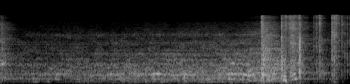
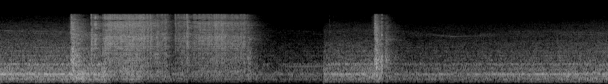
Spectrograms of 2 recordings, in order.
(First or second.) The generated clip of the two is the first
